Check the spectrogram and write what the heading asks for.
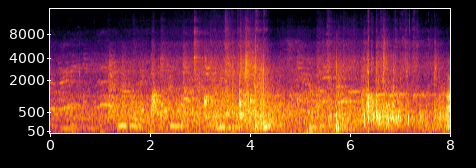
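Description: Ten-pin bowling throw: a bowling ball is released about halfway through, rolls down the wooden lane, and clatters into the pins near the end. Music plays throughout.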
